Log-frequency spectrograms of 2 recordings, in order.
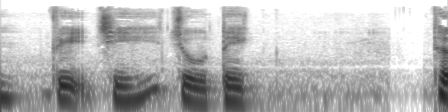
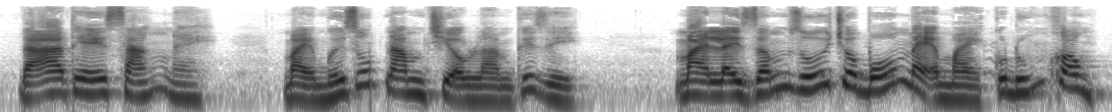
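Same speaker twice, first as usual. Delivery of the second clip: angry shouting; 3 semitones higher than usual. Acted. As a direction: tear into her with rising fury. Drunk husband berating wife.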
